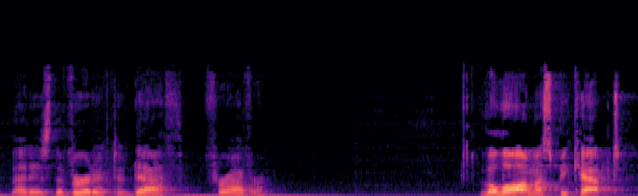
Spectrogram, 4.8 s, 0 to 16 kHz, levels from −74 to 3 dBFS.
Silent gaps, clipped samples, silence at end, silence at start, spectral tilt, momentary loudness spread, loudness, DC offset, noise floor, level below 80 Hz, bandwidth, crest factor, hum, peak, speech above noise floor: none; under 0.1%; 0.1 s; 0 s; -4 dB/octave; 15 LU; -20 LUFS; under 0.1%; -49 dBFS; -46 dBFS; 11 kHz; 22 dB; none; 0 dBFS; 29 dB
